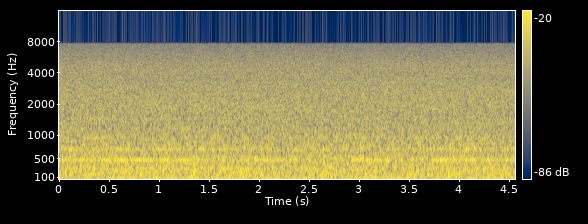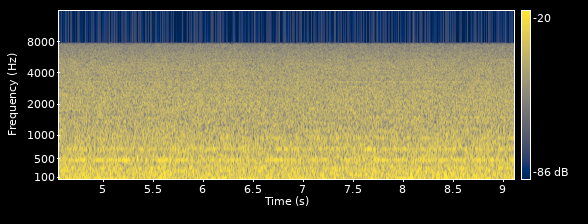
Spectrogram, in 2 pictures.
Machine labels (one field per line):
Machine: fan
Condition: normal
